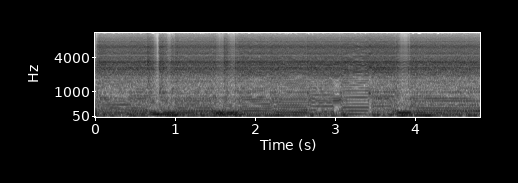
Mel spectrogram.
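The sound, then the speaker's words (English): A heavily distorted electric guitar plays a short riff of sustained, gritty chords and a few quick note changes, loud with no talking. “pretty much anything you play with distortion sounds good.”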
